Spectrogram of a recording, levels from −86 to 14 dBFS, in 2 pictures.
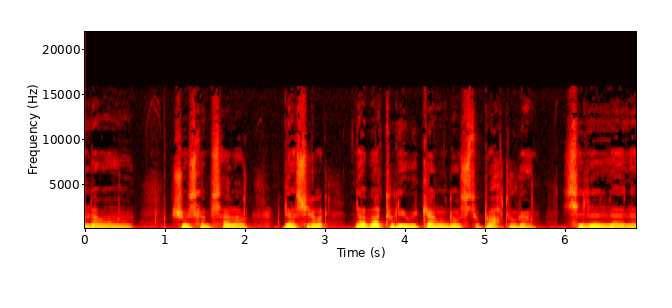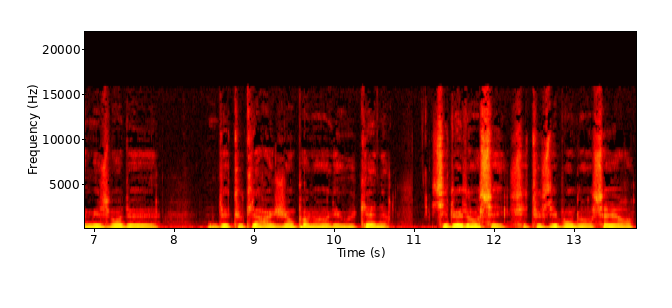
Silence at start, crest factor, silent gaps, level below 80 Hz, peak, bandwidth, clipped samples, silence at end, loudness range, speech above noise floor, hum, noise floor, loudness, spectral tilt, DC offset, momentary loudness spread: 0 s; 18 dB; none; -34 dBFS; -2 dBFS; 15 kHz; under 0.1%; 0 s; 3 LU; 24 dB; none; -43 dBFS; -20 LUFS; -6.5 dB/octave; under 0.1%; 12 LU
